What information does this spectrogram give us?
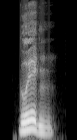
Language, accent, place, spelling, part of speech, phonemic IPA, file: German, Germany, Berlin, Gulden, noun, /ˈɡʊldən/, De-Gulden.ogg
- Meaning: 1. guilder (currency of the Netherlands until 2001) 2. florin; guilder (mediaeval and early modern coin)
